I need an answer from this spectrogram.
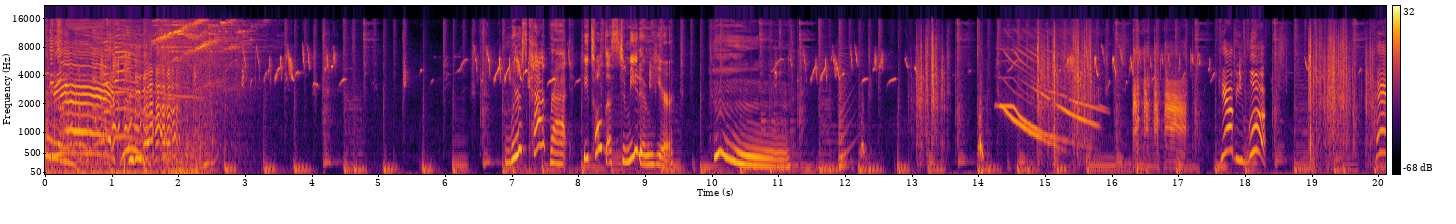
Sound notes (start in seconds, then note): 16.1 laughs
